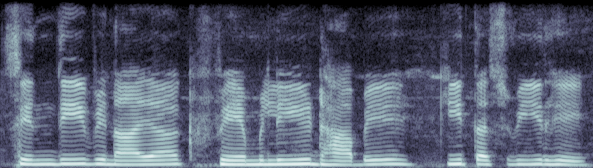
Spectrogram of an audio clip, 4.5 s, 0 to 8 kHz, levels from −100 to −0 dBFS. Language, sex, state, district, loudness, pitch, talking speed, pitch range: Hindi, female, Madhya Pradesh, Bhopal, -14 LUFS, 200 Hz, 95 wpm, 190-210 Hz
